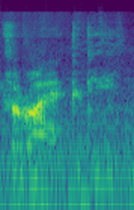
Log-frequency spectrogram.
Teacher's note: Phonetically, like Furikake, with a stress on the second syllable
